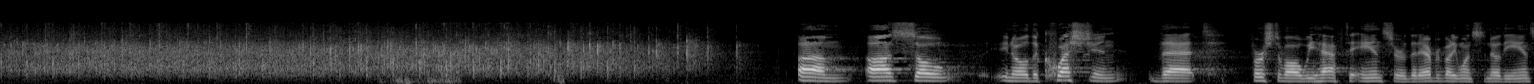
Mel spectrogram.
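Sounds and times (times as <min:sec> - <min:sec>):
audience applause at a speaking event: 0:00.0 - 0:07.6
speech: 0:08.0 - 0:15.3.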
